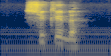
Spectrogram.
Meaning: succubus
- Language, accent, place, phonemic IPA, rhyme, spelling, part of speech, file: French, France, Lyon, /sy.kyb/, -yb, succube, noun, LL-Q150 (fra)-succube.wav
